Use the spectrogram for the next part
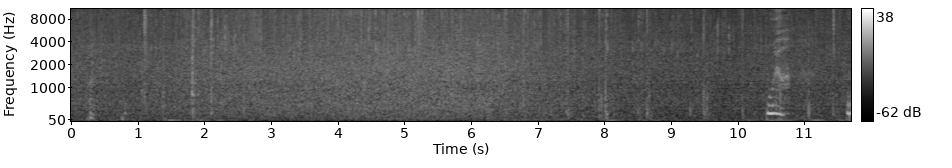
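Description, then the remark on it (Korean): Steady rain at night, not a passing shower and showing no sign of stopping, pours down and patters on hard surfaces in a dense, continuous hiss, with scattered drips and taps; a brief louder thump near the end. “근데 소나기가 아닌가 봐요. 멈출 기미가 안 보이네.”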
